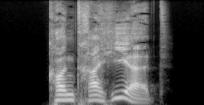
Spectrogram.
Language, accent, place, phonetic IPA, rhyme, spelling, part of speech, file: German, Germany, Berlin, [kɔntʁaˈhiːɐ̯t], -iːɐ̯t, kontrahiert, verb, De-kontrahiert.ogg
- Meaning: 1. past participle of kontrahieren 2. inflection of kontrahieren: third-person singular present 3. inflection of kontrahieren: second-person plural present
